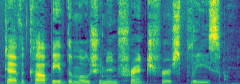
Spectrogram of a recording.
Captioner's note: speaking French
